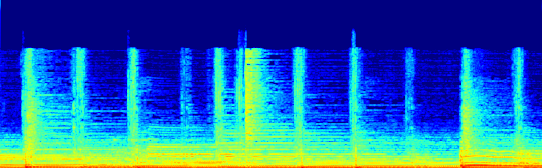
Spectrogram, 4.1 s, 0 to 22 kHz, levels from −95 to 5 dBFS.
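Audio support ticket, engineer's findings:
No fault found in the signal path; nothing to attribute to any component on this ticket.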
